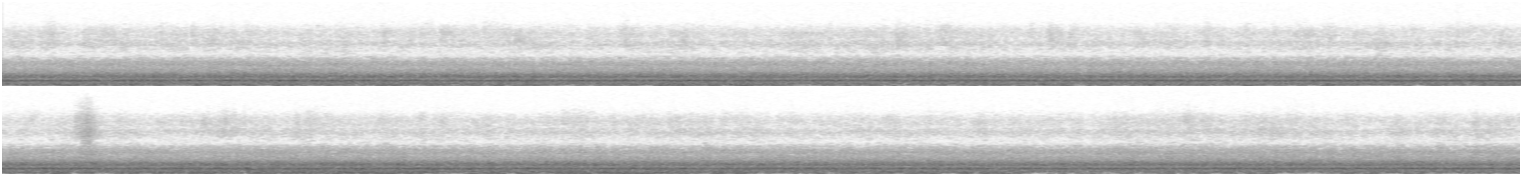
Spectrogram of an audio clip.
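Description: Steady background hum and hiss, even and unchanging, with a constant mid-pitched tone running through it; one brief tick about sixteen seconds in.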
